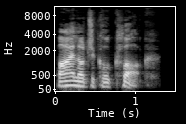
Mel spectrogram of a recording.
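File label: "biological clock", British English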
